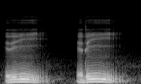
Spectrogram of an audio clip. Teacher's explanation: Namun ketika kasrah maka ro dibaca dengan tipis. Ri pangkal lidah tidak naik.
